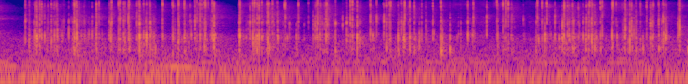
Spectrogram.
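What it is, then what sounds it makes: Plastic packaging bag, crinkling. A small clear plastic resealable bag holding a rhinestone tiara on a white card is held in the hands and tapped and scratched with long nails. Fast, dense taps and scratches make the plastic crinkle continuously for about seven seconds, with bright, crisp clicks over a soft low rustle.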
